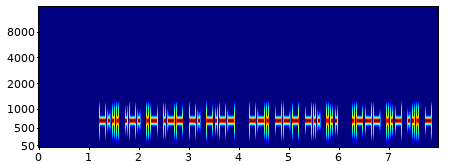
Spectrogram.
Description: Morse code, heard as a keyed tone, about 28 wpm, 700 Hz. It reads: BRAWNY GODS JUST
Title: Pangram Challenge v2 - 28wpm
